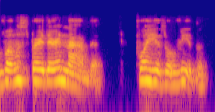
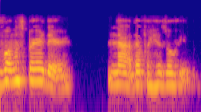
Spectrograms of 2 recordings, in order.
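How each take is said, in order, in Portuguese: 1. Há uma pausa depois de "nada". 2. Há uma pausa depois de "perder". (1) "Se eu mudar a posição da vírgula" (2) "Se eu mudar a posição da vírgula"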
